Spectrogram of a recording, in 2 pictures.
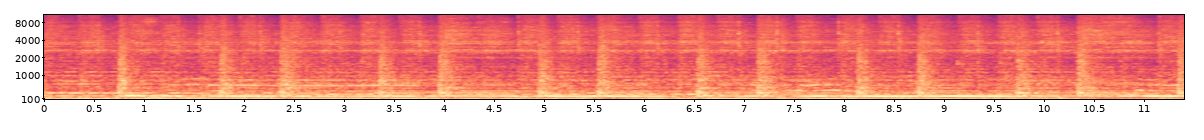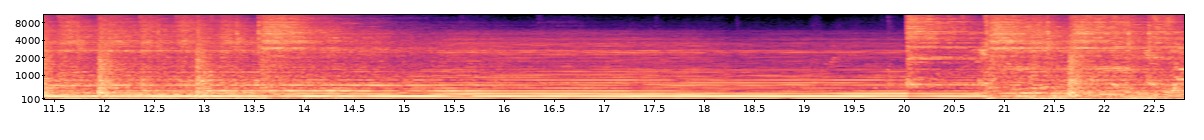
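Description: Live rock jam on electric guitar and drum kit, played loud. About fourteen seconds in the drums drop out and the guitar holds sustained notes alone, and the drums crash back in about six seconds later.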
